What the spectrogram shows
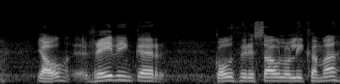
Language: Icelandic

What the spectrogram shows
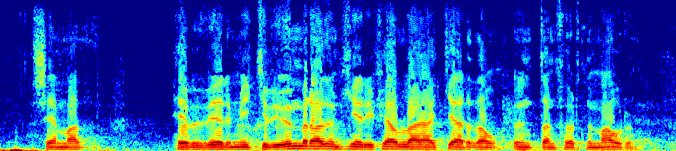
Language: Icelandic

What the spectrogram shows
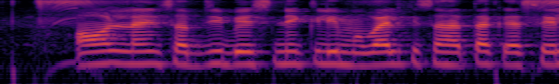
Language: Magahi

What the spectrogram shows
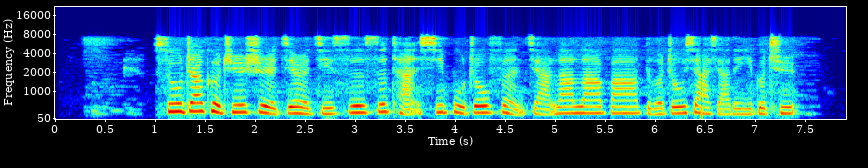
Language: Chinese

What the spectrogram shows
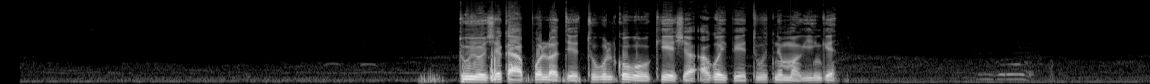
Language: Kalenjin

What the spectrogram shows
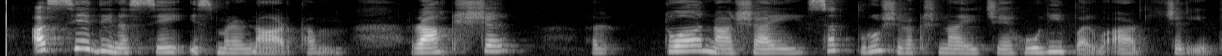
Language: Sanskrit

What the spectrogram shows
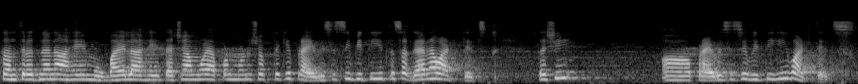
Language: Marathi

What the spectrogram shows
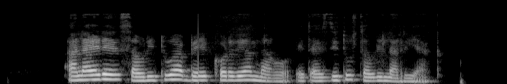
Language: Basque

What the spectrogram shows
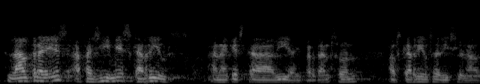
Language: Catalan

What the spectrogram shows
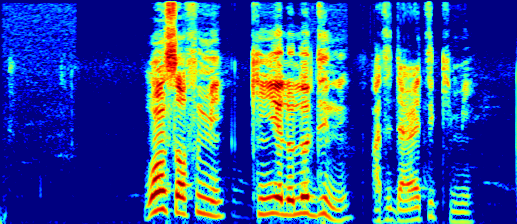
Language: Yoruba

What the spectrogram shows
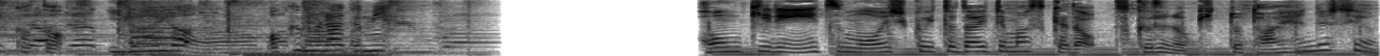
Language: Japanese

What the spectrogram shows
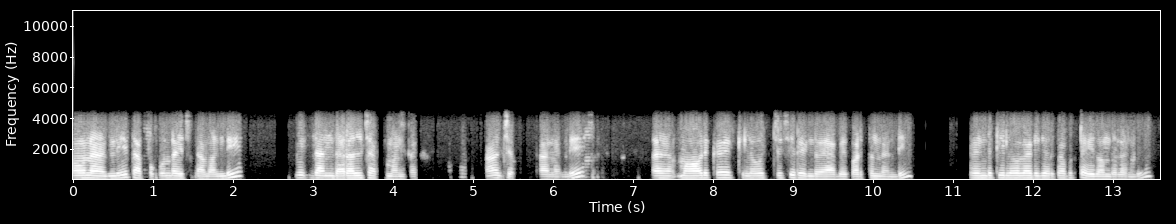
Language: Telugu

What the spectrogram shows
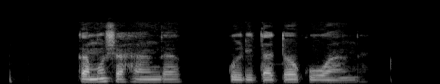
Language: Chokwe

